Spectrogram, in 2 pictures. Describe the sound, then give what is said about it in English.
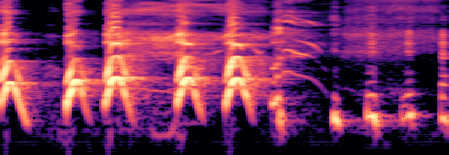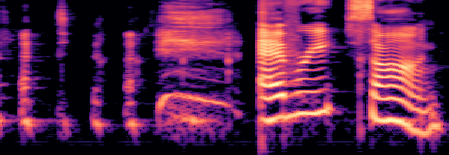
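A person imitates a drunken man's dog-like howling holler, made every time a song ended: four quick rising-and-falling yelps, then brief chatter and a longer wavering howl mixed with laughter, fairly loud. “Go ahead and give us the holler”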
